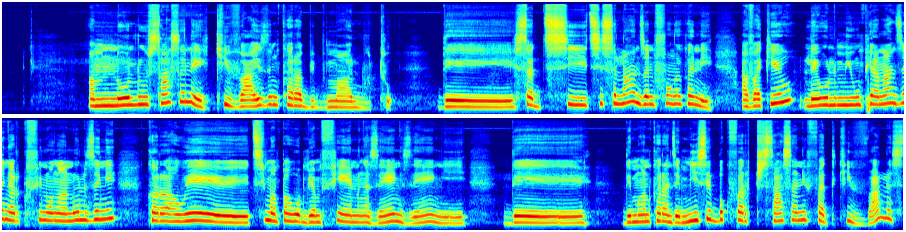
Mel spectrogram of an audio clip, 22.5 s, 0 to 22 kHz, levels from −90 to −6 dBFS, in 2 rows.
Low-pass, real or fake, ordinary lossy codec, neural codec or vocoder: none; fake; none; vocoder, 44.1 kHz, 128 mel bands every 512 samples, BigVGAN v2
